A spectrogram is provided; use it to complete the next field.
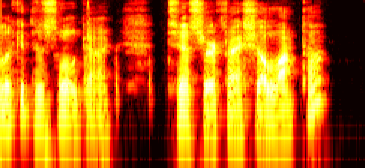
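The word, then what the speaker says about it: tensor fasciae latae: at this little guy tester fascia latta sounds like a cup of coffee at starbucks and it's flowing into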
